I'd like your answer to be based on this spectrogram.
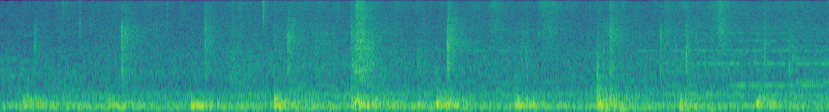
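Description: A thunderstorm with steady heavy rain and repeated rolling thunder, the rain hissing continuously while low booms and cracks recur every half second or so, close and full.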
